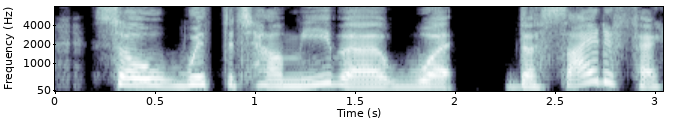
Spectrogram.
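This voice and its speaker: A woman talks with lively intonation and an animated tone, her sound dry and close with no echo over a quiet background. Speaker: evolutionary biologist. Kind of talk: podcast discussion. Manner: fast.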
